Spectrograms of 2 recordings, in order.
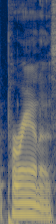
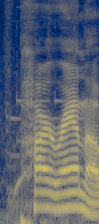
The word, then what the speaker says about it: piranha: piranhas soon all right people keep telling me I'm pronounced piranha wrong I probably needed that but whatever I think I say I say hire Ana with a bit of a southern twang which is really funny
